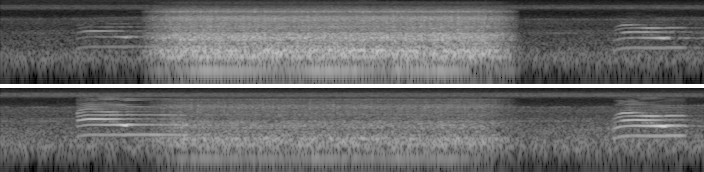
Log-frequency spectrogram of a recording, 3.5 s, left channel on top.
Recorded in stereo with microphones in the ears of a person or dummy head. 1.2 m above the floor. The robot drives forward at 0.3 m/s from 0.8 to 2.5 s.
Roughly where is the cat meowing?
Right.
